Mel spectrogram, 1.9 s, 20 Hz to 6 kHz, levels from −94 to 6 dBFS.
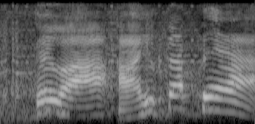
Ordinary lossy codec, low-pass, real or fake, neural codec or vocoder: none; 5.4 kHz; fake; codec, 44.1 kHz, 1.7 kbps, Pupu-Codec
